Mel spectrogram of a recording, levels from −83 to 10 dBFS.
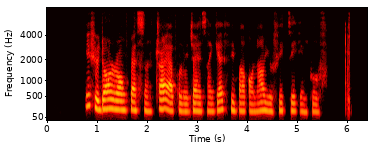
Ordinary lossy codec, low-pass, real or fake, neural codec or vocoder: none; 7.2 kHz; fake; codec, 16 kHz, 4 kbps, FreqCodec, smaller model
